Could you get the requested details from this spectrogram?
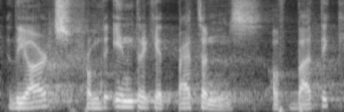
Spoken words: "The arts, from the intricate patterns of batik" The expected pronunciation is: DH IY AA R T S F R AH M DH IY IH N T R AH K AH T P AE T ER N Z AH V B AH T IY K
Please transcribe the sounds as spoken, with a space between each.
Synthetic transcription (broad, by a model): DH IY AA R T S F R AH M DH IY IH N T R AH K AH T P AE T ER N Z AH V B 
